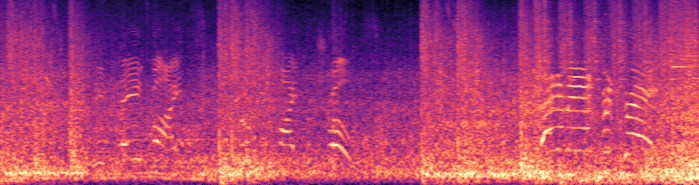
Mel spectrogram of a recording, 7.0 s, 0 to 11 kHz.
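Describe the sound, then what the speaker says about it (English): PIAT anti-tank rounds hit targets in a Company of Heroes 3 battle, with several heavy booming impacts spaced a couple of seconds apart over constant gunfire and rumbling battle noise, while voices call out faintly in the mix. "Well, first Piet shot comes in. Second one, wow, that hit hard."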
